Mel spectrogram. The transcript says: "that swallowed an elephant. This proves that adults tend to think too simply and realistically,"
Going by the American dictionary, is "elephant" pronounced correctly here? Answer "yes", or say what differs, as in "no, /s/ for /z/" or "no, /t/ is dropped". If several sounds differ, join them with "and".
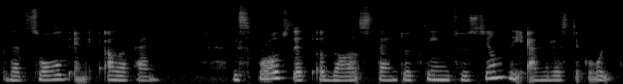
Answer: no, /p/ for /f/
